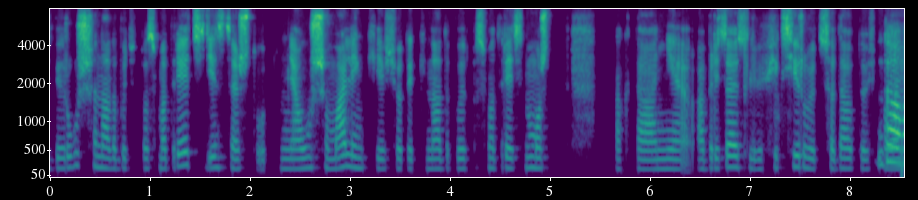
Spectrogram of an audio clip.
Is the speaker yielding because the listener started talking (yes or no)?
yes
